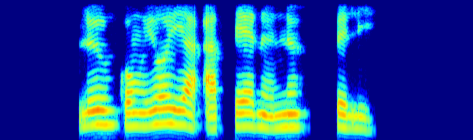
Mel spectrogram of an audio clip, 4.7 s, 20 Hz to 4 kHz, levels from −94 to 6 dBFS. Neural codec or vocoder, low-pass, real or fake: codec, 24 kHz, 3.1 kbps, DualCodec; 3.6 kHz; fake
